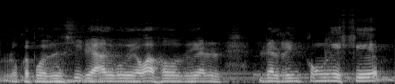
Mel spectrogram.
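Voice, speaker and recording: With music in the background, a man speaks at a fairly high pitch and ordinary pitch variation. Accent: Canarian. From Canary Islands, Tenerife (La Orotava). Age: 70s. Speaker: community activist. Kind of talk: interview answer.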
